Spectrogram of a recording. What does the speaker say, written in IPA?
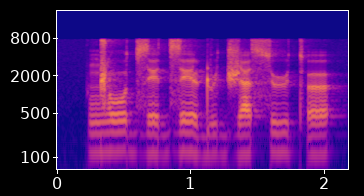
ŋ͡ǁ o d͡z e d͡z e ɖ ʉ d͡ʒ æ s ʉ tʼ œ

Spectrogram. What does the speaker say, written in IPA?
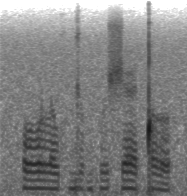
o l ɤ xʷ ɡʲ o ɡ p ɯ ʃ ɛ ǃ ɤ

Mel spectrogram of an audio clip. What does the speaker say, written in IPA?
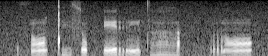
θ ɔ̃˩˧ ǃ e̤˦˨ s o˥ p ʔ e˨˥ r ĩ˩˧ t a̤˧˥˧ | r ɔ̃˩˧

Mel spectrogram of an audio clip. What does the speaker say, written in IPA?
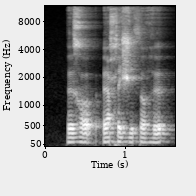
ə ɣ ɔ | ʔ ɜ ħ ɾ i ʒ i θ ɔ ɦ ə

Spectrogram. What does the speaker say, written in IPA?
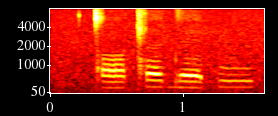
ǀ ɒ ǁ ɜ d ɛ p u

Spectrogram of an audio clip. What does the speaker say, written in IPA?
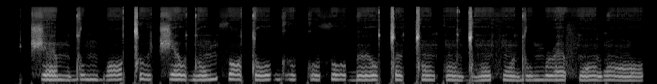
t͡ʃ ɛ m d u m b ɔ ǀ ɯ t͡ʃ ɛ o̯ d õ m θ ɔ t o ɡʱ ɯ k u θ u o̯ ɠ ø o̯ ǀ ø ǀ õ k õ ɡ͡ǀ õ f õ d u m ɹ ɛ f ɔ̃ ɠ ɔ̃ o̯

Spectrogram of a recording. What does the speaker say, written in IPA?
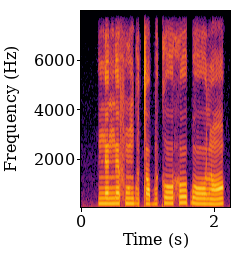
n ɛ˧ ŋ ɛ˧ f ũ˨˦ ɡʷ ə˨ t ɔ˨ b ə˧ k oː˧ h oː˦ ɓ oː˧ l ɔ̃˨˦

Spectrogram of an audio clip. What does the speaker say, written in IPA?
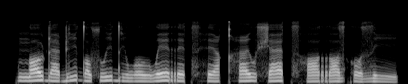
n̪ ɒ u̯ ɖ æ ɖ i d̪ ɒ sʷ i d̪ i w o u̯ w e r e t͡sʰ e i̯ qʰ i u̯ ʃ æ t͡sʰ ɒ r ɒ z k o z i

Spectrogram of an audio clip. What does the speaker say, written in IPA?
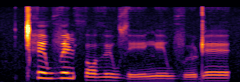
ǀʰ ɛ˥ w v ɛ˥ ɳ θ ɔ˥ ð ø˥˧ w z eː˩˧ ŋ eː˧ w v ɵː˩˧ ɖ ɛː˥

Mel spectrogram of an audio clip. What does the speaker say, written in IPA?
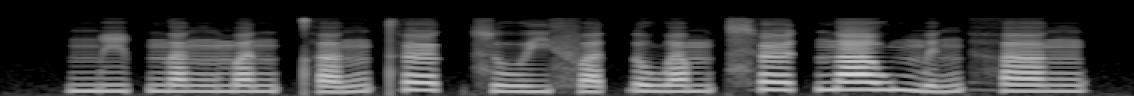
m iː˨ p̚ n̪ ɐ˨ ŋ m ɐ˨ n t̪ʰ ɐ˨˥ ŋ t̪ʰ œː˥ k̚ s uː˨ j f ɐ˨˥ t̚ o˧ w ɐ˧ m t͡sʰ œː˥ t̚ n̪ aː˥ w m ɪ˨˥ ŋ h ɐ˥ ŋ

